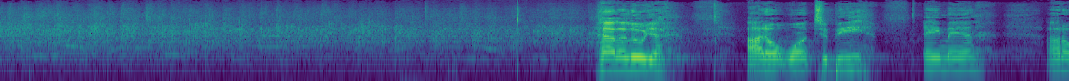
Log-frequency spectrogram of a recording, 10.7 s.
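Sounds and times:
audience clapping: 0.0s - 6.8s
speech: 6.0s - 6.8s, 7.5s - 10.6s.

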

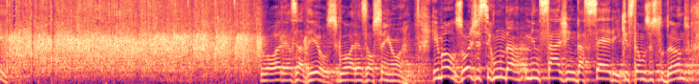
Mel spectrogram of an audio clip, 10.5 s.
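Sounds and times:
applause: 0.0s - 5.1s
speech: 3.9s - 10.4s.

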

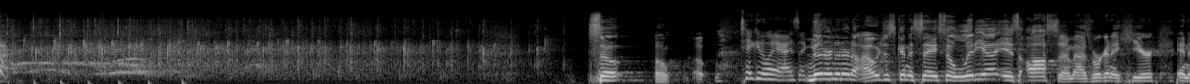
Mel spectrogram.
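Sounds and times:
people cheering: 0.0s - 4.8s
crowd applauding: 0.0s - 5.7s
speech: 6.0s - 11.8s.

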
